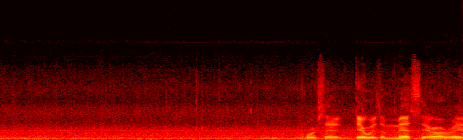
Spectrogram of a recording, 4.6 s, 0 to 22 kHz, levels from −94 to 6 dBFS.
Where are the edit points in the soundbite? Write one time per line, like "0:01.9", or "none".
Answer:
0:03.1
